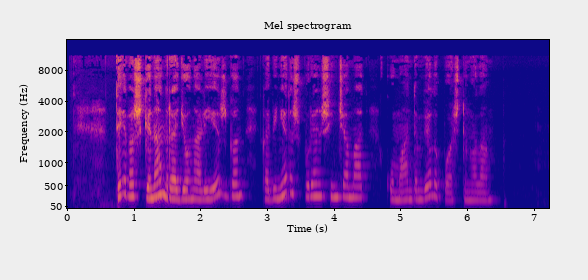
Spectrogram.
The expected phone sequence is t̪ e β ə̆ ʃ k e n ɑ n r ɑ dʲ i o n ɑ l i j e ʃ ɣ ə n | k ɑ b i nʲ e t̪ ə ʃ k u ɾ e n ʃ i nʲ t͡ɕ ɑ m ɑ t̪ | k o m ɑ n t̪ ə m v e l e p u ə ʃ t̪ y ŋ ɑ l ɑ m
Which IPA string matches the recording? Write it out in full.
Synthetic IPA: t̪ e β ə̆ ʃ k e n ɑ n r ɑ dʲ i o n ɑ l i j e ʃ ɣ ə n | k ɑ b i nʲ e t̪ ə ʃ p u ɾ e n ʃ i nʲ t͡ɕ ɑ m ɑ t̪ | k o m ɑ n d̪ ə m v e l e p u ɑ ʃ t̪ y ŋ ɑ l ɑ m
